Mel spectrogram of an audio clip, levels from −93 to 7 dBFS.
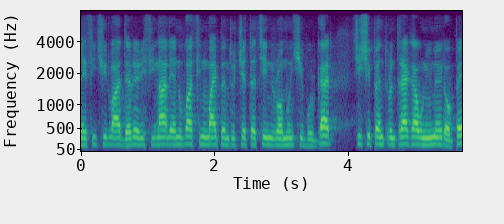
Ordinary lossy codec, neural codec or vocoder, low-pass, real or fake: none; codec, 16 kHz, 0.8 kbps, ZipCodec; 7.2 kHz; fake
